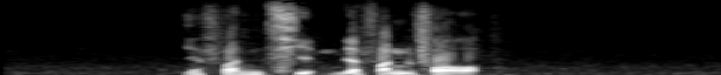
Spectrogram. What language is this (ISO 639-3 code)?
yue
